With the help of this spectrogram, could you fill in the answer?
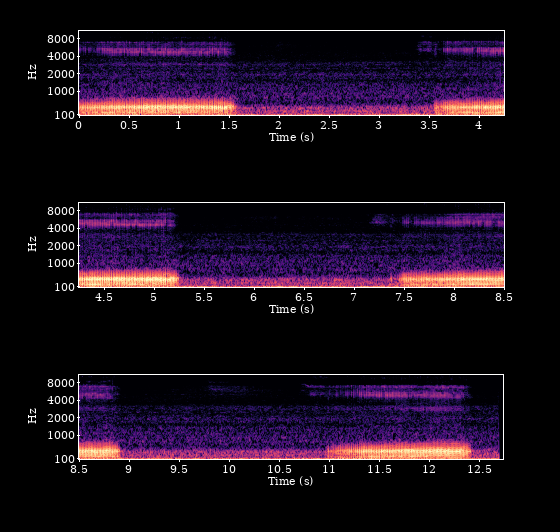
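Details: Sleeping French Bulldog snoring in slow, rhythmic bursts roughly every three and a half seconds, each a low rasping rumble with a rough, raspy edge, separated by quieter breathing pauses.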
